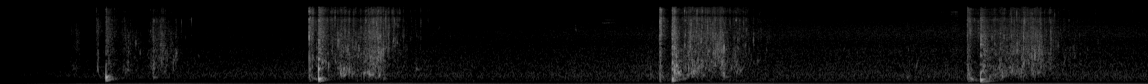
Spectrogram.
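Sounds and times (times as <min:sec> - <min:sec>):
thrown stone splashing into water: 0:03.1 - 0:04.2, 0:06.6 - 0:07.7, 0:09.6 - 0:10.8.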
